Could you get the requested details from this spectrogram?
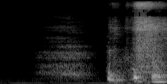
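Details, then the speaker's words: Quick drawn-in breath, then a sharp, partly stifled sneeze from an adult male during a rapid sneezing fit from allergic rhinitis that is not relieved by that morning's allergy medication. "Oh my god, it's just the worst [snorts] that I have to It's time for layup. I have to sneeze again."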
